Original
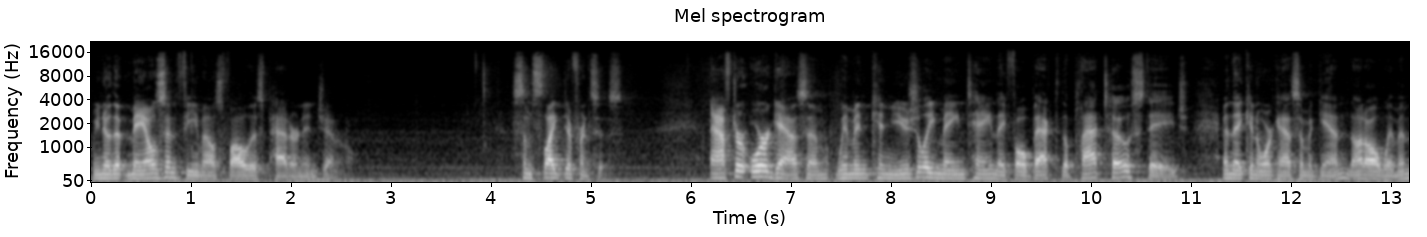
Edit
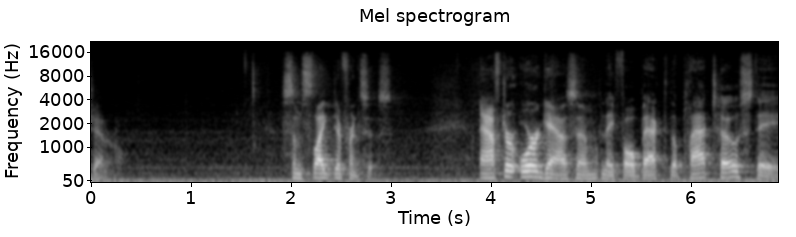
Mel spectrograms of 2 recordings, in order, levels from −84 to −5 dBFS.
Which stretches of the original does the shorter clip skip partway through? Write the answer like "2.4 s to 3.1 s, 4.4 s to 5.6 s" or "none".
7.4 s to 9.0 s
